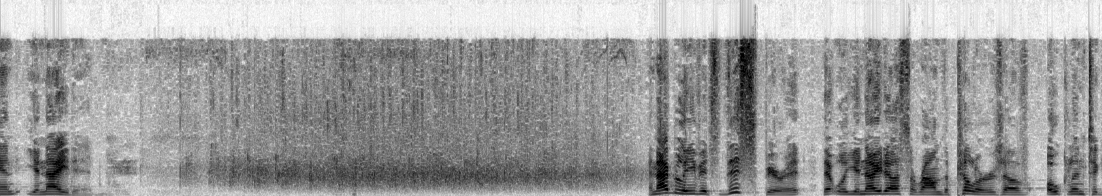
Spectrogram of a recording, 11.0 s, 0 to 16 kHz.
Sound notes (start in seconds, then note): 1.5 applause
